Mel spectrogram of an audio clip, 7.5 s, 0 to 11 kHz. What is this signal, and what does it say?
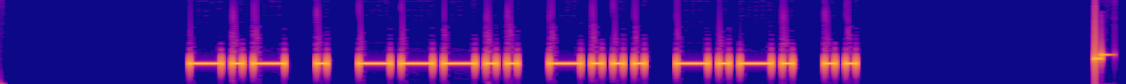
Morse code, heard as a keyed tone, about 17 wpm, 700 Hz. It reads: KE8BCI
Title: USA Call Signs - 6 Characters - 2x Character Spacing - 17wpm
